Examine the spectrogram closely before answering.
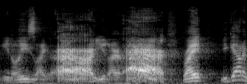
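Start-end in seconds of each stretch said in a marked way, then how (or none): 0.6-0.9 loud mock growl; a short, loud "arr" from a menacing beast. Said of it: "when he growls at you". 1.3-1.7 very loud answering growl; big, forceful mock growl; growling back. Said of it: "you growl back".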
